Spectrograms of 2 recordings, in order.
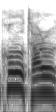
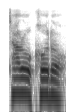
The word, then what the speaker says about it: Kono Taro: I call him Kono Taro now because I called him Taro Kono on Twitter, and he personally addressed me, and he basically did the Muhammad Ali. He said, say my name. It's Kono Taro. Call me that.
